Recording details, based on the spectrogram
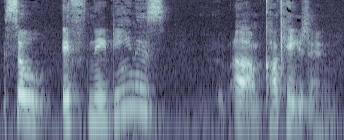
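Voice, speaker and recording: A woman's voice: medium pitch, sing-song, slow. A woman asking questions in an informal, conversational way during a casual panel interview. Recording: faint room noise.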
